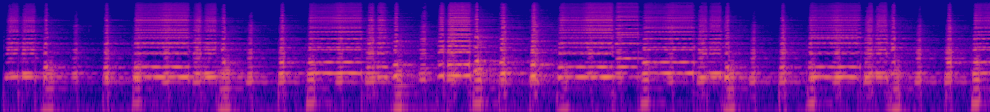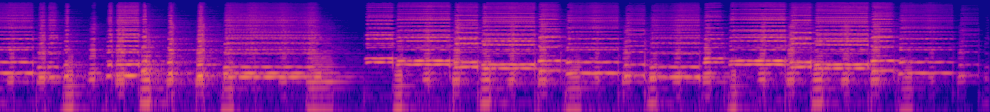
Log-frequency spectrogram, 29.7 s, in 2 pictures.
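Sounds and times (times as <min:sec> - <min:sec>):
waltz music: 0:00.1 - 0:29.7.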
